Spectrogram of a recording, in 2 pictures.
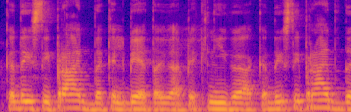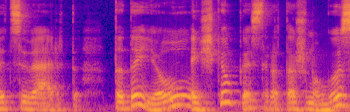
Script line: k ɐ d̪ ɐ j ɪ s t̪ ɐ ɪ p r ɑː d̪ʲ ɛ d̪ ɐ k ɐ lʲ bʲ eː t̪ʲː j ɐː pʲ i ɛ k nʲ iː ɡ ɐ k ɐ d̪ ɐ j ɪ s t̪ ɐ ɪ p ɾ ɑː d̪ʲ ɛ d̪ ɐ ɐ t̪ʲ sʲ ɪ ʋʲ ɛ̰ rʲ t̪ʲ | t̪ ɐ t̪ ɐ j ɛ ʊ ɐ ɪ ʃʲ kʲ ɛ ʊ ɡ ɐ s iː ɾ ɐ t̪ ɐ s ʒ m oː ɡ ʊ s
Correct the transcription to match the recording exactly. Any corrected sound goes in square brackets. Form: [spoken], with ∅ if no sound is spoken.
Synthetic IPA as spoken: k ɐ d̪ ɐ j ɪ s t̪ ɐ ɪ p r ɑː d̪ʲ ɛ d̪ ɐ k ɐ lʲ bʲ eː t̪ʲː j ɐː pʲ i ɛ k nʲ iː ɡ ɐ k ɐ d̪ ɐ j ɪ s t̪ ɐ ɪ p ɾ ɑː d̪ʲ ɛ d̪ ɐ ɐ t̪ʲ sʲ ɪ ʋʲ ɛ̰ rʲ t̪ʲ | t̪ ɐ [d̪] ɐ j ɛ ʊ ɐ ɪ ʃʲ kʲ ɛ ʊ [k] ɐ s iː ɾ ɐ t̪ ɐ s ʒ m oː ɡ ʊ s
